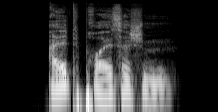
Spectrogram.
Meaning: strong dative masculine/neuter singular of altpreußisch
- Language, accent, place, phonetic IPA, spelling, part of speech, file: German, Germany, Berlin, [ˈaltˌpʁɔɪ̯sɪʃm̩], altpreußischem, adjective, De-altpreußischem.ogg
